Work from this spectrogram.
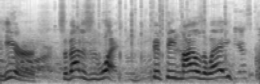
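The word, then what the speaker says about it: Sabattus: Two-time Oxford Plains Speedway champion goes next on the grid from Savitus, Maine, the Stanley X Can he pronounce that right just once?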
